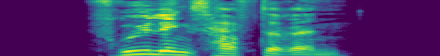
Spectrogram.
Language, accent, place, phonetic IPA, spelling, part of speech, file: German, Germany, Berlin, [ˈfʁyːlɪŋshaftəʁən], frühlingshafteren, adjective, De-frühlingshafteren.ogg
- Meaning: inflection of frühlingshaft: 1. strong genitive masculine/neuter singular comparative degree 2. weak/mixed genitive/dative all-gender singular comparative degree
